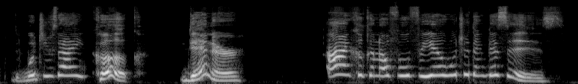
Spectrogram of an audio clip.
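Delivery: 高声不屑地模仿女人拒绝做饭; indignant mock woman. Woman mocking a request to cook.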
